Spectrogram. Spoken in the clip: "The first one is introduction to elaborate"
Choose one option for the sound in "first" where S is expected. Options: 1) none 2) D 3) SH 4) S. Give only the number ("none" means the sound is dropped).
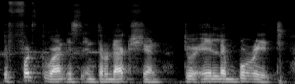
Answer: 1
